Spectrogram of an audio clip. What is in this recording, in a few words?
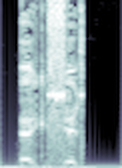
menu exit, Synth Voice; Kenney's Sound Pack; Synth Voice 1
